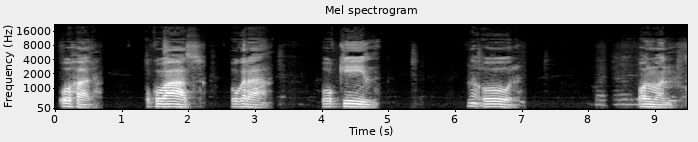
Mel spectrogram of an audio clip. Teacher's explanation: ओ जो है कंठ से और ओठ के मेल से उच्चारण होता है इसका भी। तो इसका उच्चारण कहेंगे ओ हार, जैसे उच्चारण करते हैं वैसे है, हिंदी में जैसे करते हैं उसी तरह से यहाँ भी उच्चारण होगा।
